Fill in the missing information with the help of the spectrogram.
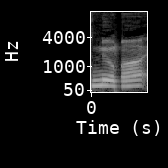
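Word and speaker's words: pneuma (πνεῦμα): But it would be pronounced pneuma, and you've heard me share this word many times.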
